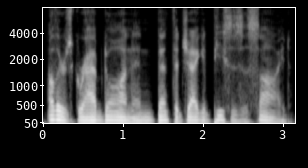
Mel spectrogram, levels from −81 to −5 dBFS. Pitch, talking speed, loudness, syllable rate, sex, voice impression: 95 Hz, 170 wpm, -18 LUFS, 5.0 syllables/s, male, masculine, adult-like, slightly refreshing, sincere, slightly calm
